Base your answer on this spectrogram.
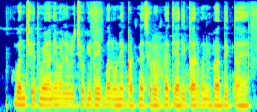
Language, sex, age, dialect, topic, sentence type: Hindi, male, 56-60, Awadhi Bundeli, agriculture, statement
